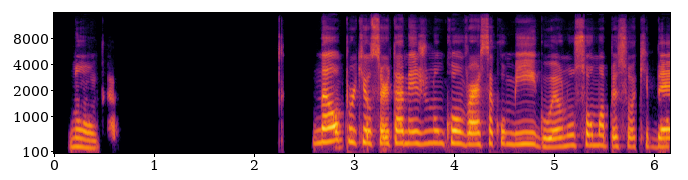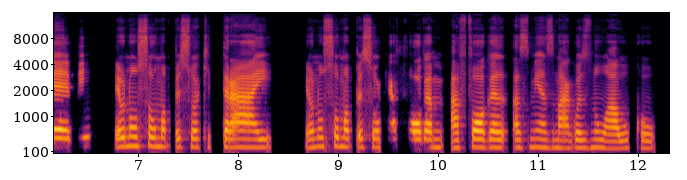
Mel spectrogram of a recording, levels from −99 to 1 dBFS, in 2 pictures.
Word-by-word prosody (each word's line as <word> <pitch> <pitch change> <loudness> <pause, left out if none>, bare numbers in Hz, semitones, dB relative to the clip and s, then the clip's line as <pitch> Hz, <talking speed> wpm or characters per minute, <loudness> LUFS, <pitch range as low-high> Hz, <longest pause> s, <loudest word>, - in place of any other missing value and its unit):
nunca! 205 -4 -4 2.0
Não, 345 +3 +7
porque 340 -1 0
o - - +1
sertanejo 305 - +1
não 315 - -2
conversa 290 -1 +3
comigo. 290 -6 -1
Eu 220 +1 +2
não 260 +2 -4
sou 265 +1 -1
uma 265 0 -1
pessoa 235 -1 -3
que 255 - -10
bebe, 225 - +3 0.2
eu 230 - +1
não 240 0 0
sou 240 0 -2
uma 225 -1 -3
pessoa 215 +1 -5
que 225 - -15
trai, 210 -1 +3 0.3
eu 205 - -4
não 230 - -5
sou 235 +1 -4
uma 220 -2 -2
pessoa 215 0 -5
que - - -6
afoga 210 0 +1
m 205 0 -5
afoga 205 +1 +2
as 200 0 -5
minhas 210 -2 -7
mágoas 195 0 -3
no 200 -2 -5
álcool. 185 +1 -4
220 Hz, 175 wpm, -21 LUFS, 205-270 Hz, 2.0 s, Não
